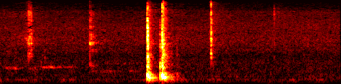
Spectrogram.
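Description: Handling clicks and knocks from a Doom Armageddon crossbow as it is brought down onto its bipod on a folding table: a few light clicks and a loud double knock about two seconds in.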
